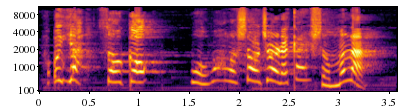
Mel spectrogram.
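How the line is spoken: Sudden cry. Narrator (Chinese): 糟糕叔叔忽然叫了起来

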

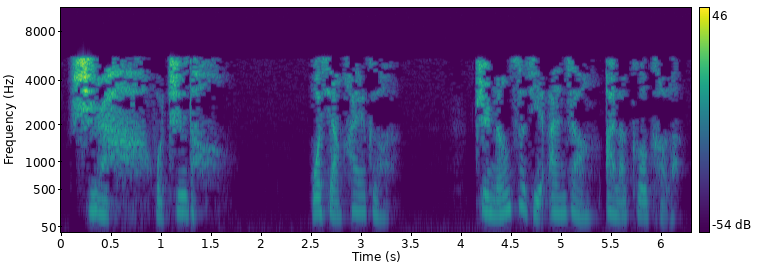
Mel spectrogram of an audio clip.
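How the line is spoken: Sighing. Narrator (Chinese): 哈利叹了口气

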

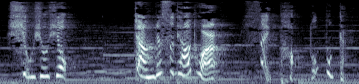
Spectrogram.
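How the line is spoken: Little rabbit calling. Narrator (Chinese): 小兔子叫着

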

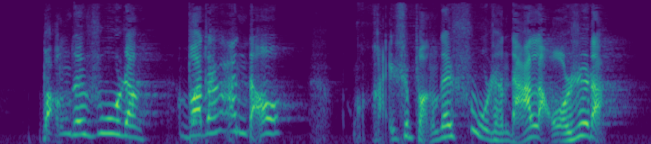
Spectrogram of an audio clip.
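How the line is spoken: Many voices shouting. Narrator (Chinese): 特务们七嘴八舌的喊叫

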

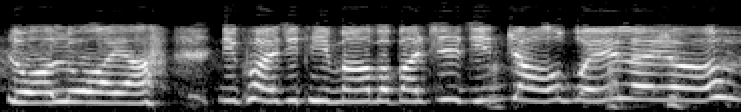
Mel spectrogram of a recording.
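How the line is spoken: Crying out in sorrow. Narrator (Chinese): 罗妈妈眼见自己花了3年心血织成的锦图不见了，难过的又哭又叫

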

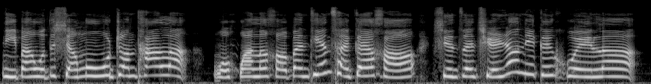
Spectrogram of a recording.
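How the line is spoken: Shouting. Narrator (Chinese): 弟弟玛尼大叫

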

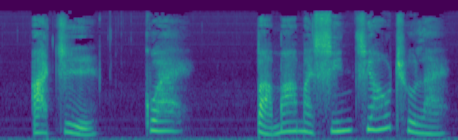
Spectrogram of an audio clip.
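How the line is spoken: Gentle. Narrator (Chinese): 老师都更温柔地说

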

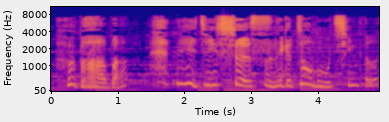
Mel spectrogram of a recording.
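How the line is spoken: Sudden sobbing. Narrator (Chinese): 骑在马上的曹睿啊，忽然痛哭流涕啊，他说

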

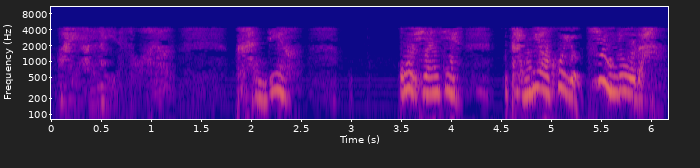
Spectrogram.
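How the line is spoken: Panting. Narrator (Chinese): 罗恩喘息着说

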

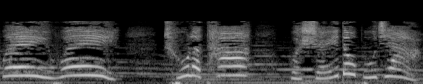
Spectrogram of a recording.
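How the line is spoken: Girl's loud distant reply. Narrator (Chinese): 第2位姑娘 从山的另一边大声答话

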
